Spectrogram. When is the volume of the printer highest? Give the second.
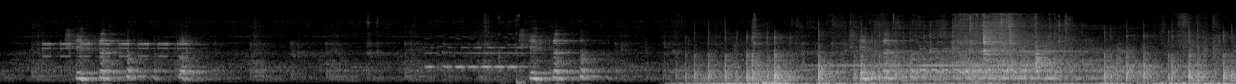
10 s.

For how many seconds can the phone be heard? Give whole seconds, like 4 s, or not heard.
4 s.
